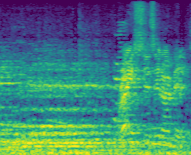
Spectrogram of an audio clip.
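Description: A man chants in a slow, steady voice in an echoing hall.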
